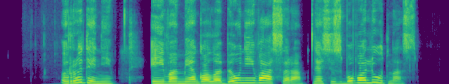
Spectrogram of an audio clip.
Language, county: Lithuanian, Kaunas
